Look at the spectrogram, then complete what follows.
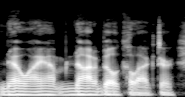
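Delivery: ordinary delivery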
